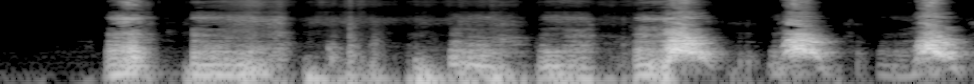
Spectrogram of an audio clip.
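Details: Golden Retriever Bis, eager for a treat, mixes low throaty grumbles with sharp barks. Several rough, growly sounds lead into three clear, loud barks at the end, close by in a room.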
